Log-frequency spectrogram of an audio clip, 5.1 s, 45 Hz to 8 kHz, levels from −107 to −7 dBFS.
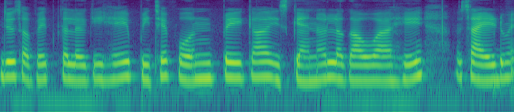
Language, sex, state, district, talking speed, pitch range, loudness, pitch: Hindi, female, Bihar, Sitamarhi, 185 wpm, 200-225 Hz, -29 LUFS, 210 Hz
